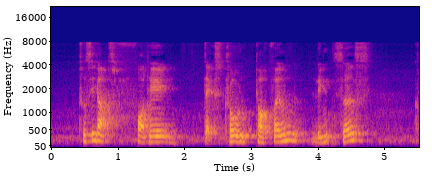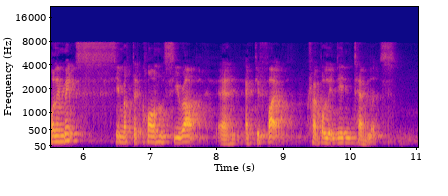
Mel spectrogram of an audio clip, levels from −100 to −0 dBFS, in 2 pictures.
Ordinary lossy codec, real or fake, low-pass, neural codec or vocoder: none; fake; none; codec, 16 kHz, 8 kbps, FunCodec, trained on LibriTTS, 25 frames a second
